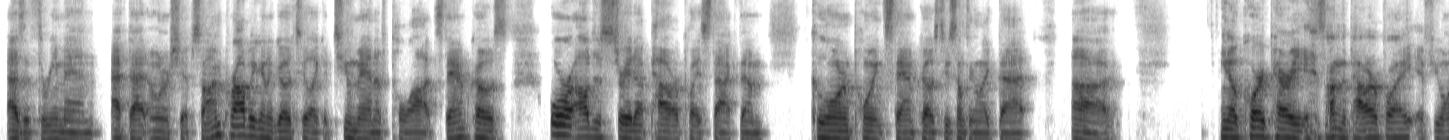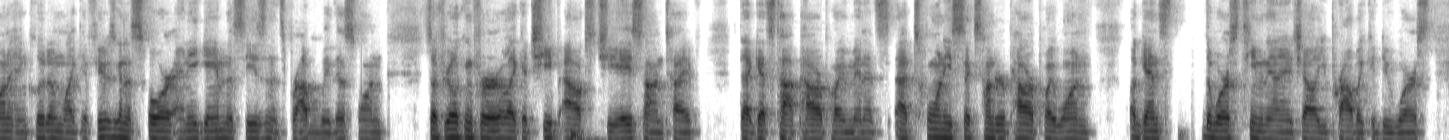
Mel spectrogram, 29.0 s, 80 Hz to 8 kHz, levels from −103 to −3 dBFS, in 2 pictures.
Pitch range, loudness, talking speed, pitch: 105-120 Hz, -26 LUFS, 210 wpm, 110 Hz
